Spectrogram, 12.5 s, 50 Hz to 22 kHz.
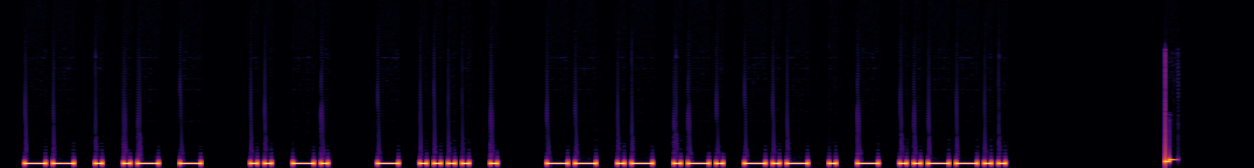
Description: Morse code, heard as a keyed tone, about 17 wpm, 700 Hz. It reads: MEAT IN THE MARKET?
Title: Sentences from Top 1000 Words - Review Part 6 - 17wpm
